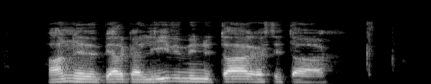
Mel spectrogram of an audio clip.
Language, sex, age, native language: Icelandic, male, 18-19, Icelandic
